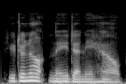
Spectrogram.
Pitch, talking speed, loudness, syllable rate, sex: 130 Hz, 285 wpm, -14 LUFS, 6.0 syllables/s, male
